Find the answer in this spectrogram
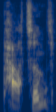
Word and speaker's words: patent: plate on the back i'm pronouncing it patent because it's a us device and it's a us patent in fact there's loads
